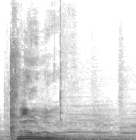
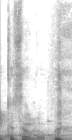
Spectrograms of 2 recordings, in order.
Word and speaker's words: Cthulhu: pronounce what we call Cthulhu. It's actually supposed to be 2 syllables with the tongue to the roof of your mouth. So it's something like Cthulhu.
